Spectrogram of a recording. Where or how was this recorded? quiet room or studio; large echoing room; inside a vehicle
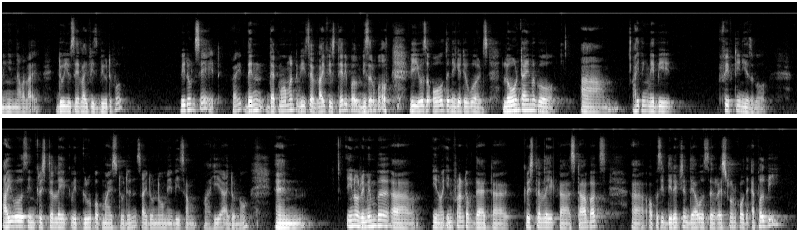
large echoing room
